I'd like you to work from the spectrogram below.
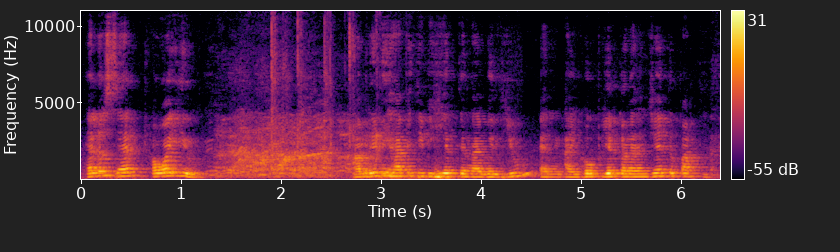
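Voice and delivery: high, bright put-on Indian English accent; mock Indian English host voice. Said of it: "I can make the Indian accent in English".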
